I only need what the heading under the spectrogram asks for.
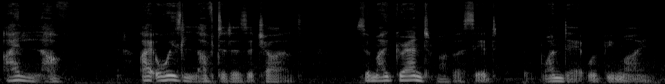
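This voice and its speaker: A woman's voice: low-pitched, unhurried, creaky, a little hiss or hum, exaggerated voice. A woman voicing an elegant, gracious lady visitor in a storybook, chatty, genteel and confiding. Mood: warm, chatty.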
